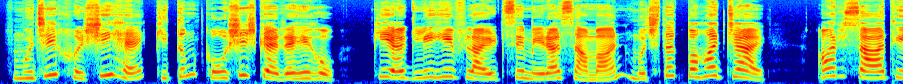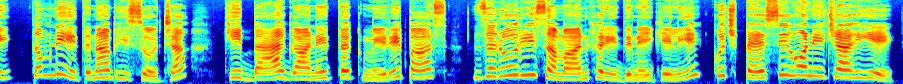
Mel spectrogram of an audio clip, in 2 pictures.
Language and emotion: Hindi, happy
